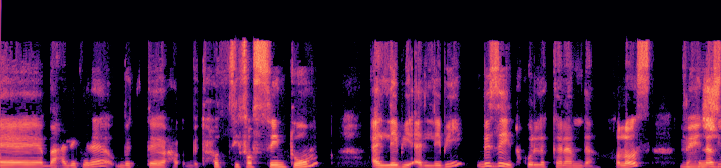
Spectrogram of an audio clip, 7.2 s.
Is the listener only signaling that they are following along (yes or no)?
yes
